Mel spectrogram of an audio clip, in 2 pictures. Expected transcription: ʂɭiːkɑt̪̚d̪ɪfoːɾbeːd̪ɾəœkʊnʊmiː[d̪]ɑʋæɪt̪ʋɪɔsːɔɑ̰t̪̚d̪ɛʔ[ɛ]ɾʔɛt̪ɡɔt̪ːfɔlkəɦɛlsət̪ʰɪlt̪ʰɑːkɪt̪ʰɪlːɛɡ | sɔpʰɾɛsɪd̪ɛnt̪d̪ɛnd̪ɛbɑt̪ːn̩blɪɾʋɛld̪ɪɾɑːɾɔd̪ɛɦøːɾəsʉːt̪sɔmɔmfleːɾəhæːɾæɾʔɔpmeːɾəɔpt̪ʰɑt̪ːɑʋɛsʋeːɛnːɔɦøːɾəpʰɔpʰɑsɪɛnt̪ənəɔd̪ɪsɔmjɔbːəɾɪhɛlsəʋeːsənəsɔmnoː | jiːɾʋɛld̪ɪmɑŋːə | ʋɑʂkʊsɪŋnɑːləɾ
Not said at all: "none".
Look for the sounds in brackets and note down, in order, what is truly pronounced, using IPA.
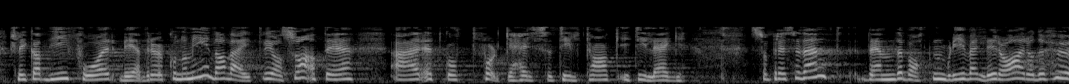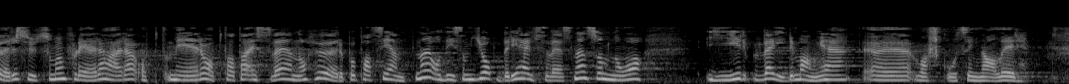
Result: d̪, æ

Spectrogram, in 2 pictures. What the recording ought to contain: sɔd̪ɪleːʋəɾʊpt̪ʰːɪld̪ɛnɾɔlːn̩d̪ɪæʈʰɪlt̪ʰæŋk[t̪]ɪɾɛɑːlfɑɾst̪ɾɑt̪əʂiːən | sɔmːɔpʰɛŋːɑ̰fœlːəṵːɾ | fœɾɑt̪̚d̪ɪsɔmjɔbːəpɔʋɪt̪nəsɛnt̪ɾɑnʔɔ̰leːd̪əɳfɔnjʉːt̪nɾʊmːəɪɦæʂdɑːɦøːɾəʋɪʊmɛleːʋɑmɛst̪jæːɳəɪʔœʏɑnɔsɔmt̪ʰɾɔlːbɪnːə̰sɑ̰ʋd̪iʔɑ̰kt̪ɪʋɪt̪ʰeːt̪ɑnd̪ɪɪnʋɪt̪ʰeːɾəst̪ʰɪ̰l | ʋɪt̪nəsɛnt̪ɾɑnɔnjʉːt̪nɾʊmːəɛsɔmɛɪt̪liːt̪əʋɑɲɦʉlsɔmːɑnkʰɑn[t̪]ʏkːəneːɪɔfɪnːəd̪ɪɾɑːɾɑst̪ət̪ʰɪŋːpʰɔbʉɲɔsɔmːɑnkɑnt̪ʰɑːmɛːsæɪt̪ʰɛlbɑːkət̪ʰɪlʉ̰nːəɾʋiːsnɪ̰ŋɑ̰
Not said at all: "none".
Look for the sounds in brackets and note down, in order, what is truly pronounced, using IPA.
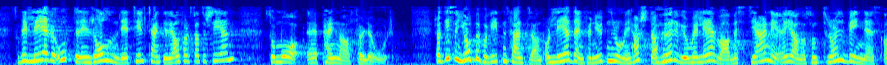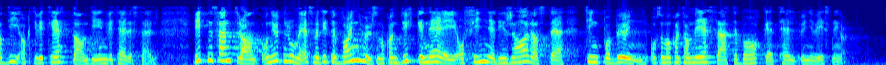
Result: t̪, d̪

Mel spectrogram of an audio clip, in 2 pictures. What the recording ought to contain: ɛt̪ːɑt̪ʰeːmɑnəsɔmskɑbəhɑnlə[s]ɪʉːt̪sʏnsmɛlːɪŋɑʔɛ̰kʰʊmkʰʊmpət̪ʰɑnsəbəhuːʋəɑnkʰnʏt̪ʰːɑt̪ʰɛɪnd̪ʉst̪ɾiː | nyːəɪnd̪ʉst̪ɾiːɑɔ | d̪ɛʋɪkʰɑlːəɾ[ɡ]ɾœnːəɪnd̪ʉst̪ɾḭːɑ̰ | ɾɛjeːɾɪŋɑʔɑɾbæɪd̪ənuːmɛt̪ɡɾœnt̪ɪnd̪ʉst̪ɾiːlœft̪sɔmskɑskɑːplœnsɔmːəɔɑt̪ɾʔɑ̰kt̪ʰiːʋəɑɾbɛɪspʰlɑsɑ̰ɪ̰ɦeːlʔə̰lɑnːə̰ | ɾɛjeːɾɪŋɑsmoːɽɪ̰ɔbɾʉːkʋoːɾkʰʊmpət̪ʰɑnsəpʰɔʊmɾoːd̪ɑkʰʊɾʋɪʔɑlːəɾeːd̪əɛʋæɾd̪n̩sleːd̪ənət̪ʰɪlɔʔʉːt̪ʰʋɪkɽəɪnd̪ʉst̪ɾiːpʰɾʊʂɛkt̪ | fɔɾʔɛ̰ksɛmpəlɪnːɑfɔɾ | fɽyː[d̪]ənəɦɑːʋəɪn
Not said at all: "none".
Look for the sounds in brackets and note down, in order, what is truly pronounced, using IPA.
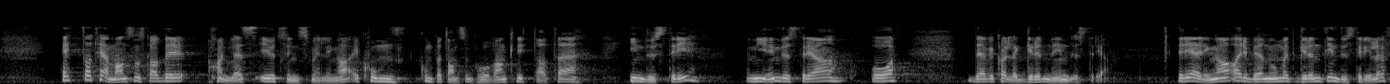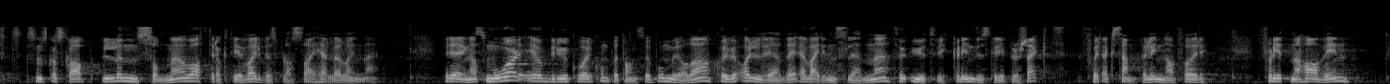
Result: s, ɡ, t̪

